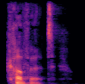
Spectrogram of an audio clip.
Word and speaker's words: covert: But in the 1960s, for whatever reason, an American pronunciation of covert appears, probably influenced by overt, right?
